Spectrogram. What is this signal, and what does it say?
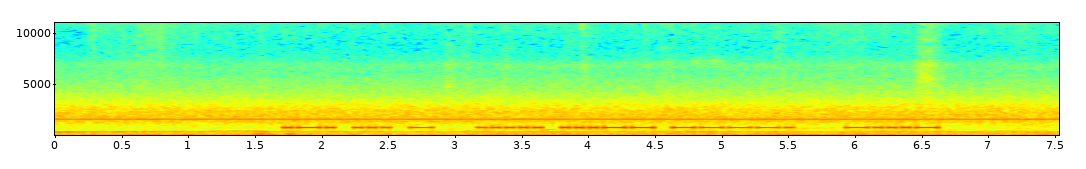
Morse code, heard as a keyed tone, hand-sent with a paddle, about 23 wpm, 780 Hz, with radio static, a steady whistle near 1590 Hz and the noise inside a subway train. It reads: RST 539 <BT>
